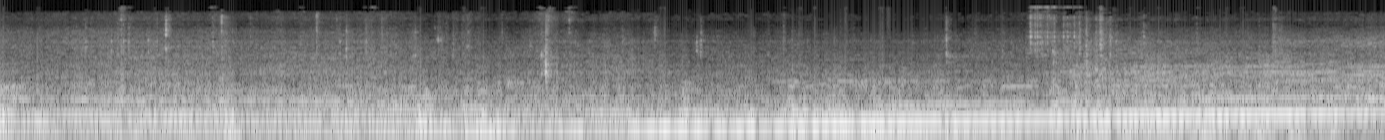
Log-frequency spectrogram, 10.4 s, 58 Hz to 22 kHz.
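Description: Mini R56 John Cooper Works' turbocharged four-cylinder engine heard from inside the cabin at speed. Revs drop and stay low for a few seconds, then climb steadily as the car accelerates out of a bend.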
